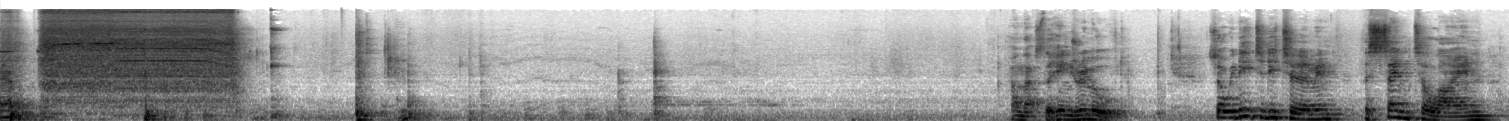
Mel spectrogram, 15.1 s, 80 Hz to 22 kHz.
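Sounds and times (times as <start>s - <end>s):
power drill running: 0.0s - 2.5s.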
